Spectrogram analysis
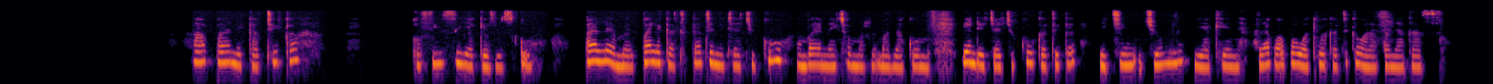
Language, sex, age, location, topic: Swahili, female, 25-35, Nakuru, government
